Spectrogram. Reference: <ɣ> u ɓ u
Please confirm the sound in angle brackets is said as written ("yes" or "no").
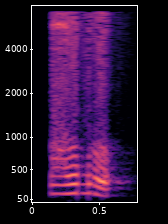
yes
